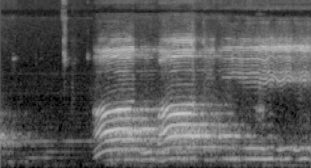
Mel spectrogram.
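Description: A solo voice chanting a slow liturgical melody in long held notes. It starts a new phrase a little over a second in, after a brief lull.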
